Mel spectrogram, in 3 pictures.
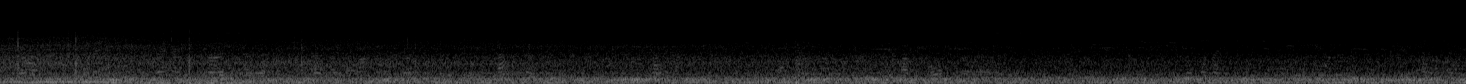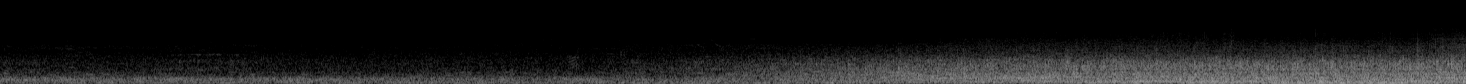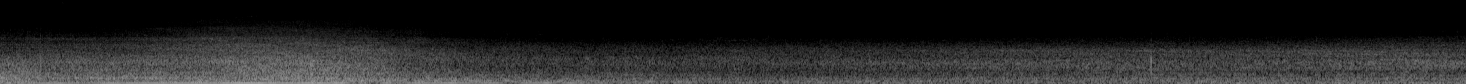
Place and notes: Berlin: Vermessungspunkt Maybachufer / Bürknerstraße - Klangvermessung Kreuzkölln ::: 10.07.2010 ::: 04:25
